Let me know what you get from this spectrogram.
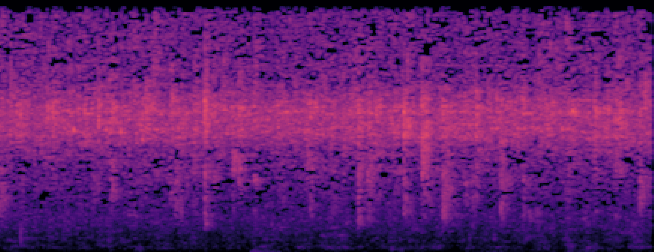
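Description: Rain falling steadily during a thunderstorm, with scattered sharp drips and taps close by.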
